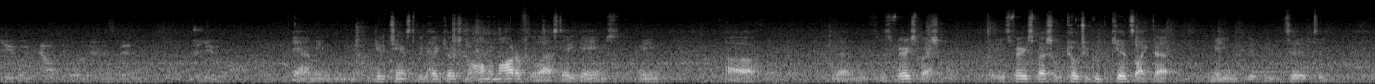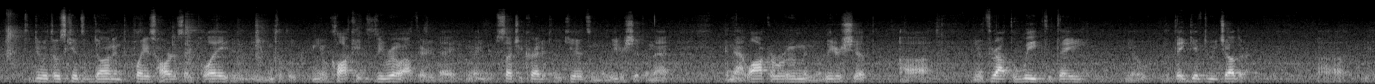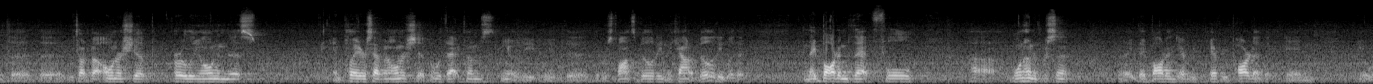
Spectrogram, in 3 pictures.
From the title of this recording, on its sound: postgame press conference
